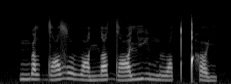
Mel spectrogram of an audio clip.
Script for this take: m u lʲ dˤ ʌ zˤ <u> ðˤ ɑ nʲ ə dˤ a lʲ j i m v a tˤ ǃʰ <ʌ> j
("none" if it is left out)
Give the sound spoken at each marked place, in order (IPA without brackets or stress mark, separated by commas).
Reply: u, ʌ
